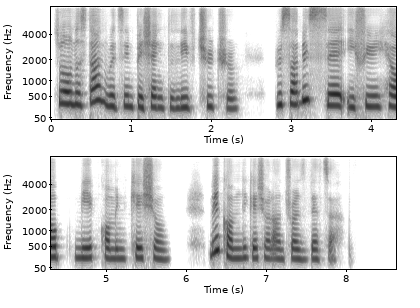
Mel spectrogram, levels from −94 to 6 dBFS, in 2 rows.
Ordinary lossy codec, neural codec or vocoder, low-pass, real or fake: none; codec, 16 kHz, 0.3 kbps, FocalCodec; none; fake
